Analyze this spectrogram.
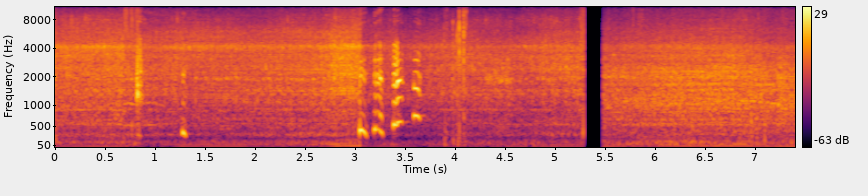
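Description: A baby's quick run of about five short squeaky vocal sounds about three seconds in, over a steady low rumble of wind on the microphone. The sound cuts out for a moment just before the end.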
